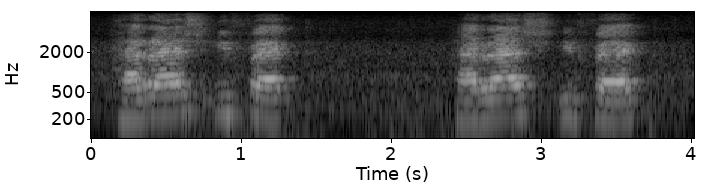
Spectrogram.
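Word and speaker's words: Kharasch: खैराश के is silent, तो हैराश बोलेंगे, ठीक है?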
